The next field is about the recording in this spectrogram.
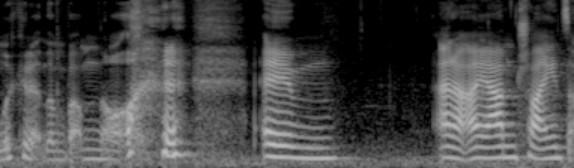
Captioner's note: chuckles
